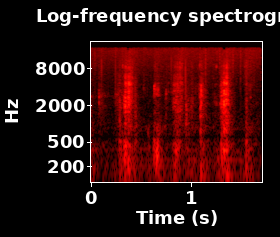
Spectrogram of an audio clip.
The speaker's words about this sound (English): They know we eating vegetables. So crunchy, crunchy, crunchy.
